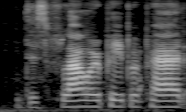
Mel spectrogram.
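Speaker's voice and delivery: ordinary talk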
